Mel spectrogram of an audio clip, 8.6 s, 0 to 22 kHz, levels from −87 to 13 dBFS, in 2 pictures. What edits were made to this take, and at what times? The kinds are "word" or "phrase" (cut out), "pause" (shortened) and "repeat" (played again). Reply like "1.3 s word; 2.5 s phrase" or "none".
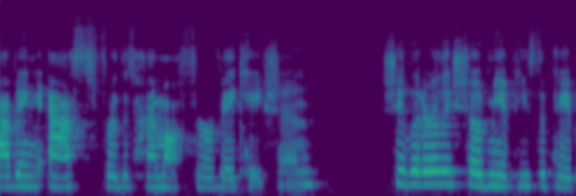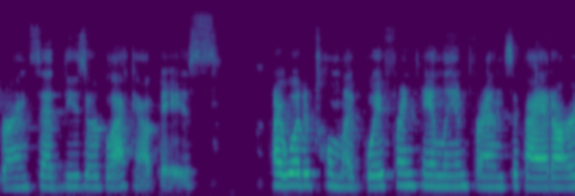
none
